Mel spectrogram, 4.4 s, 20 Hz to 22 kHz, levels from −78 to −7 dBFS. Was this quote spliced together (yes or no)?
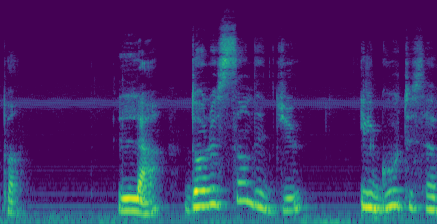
yes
